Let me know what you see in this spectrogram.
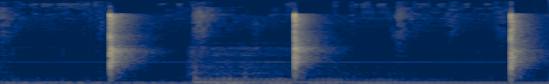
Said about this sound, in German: Und mitten in der angespannten Ruhe ertönt ein sarkastisches Klatschen.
